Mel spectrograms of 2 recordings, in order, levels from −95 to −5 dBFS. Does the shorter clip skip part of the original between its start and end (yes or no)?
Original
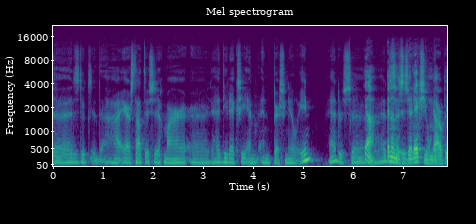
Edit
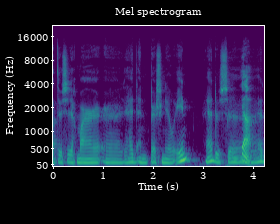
yes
